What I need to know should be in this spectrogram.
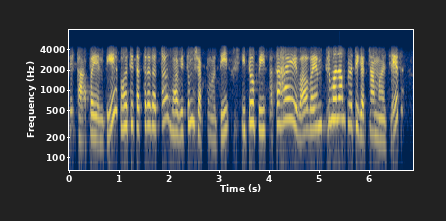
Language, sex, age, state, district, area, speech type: Sanskrit, female, 18-30, Odisha, Ganjam, urban, conversation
